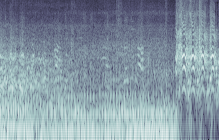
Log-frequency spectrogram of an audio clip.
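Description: An engine runs steadily at an even low hum, with faint voices over it. Near the end the sound changes abruptly to loud laughter.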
